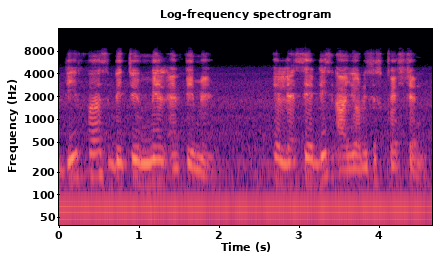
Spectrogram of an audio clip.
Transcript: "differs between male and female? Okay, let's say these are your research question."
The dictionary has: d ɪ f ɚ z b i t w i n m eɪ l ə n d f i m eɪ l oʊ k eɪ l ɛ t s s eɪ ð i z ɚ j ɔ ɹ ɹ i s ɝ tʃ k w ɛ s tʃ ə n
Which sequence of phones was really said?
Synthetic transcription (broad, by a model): d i f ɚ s b i t w i n m eɪ l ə n f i m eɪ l oʊ k eɪ l ɛ t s s eɪ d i s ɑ j ɔ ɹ ɹ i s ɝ s k w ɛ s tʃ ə n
